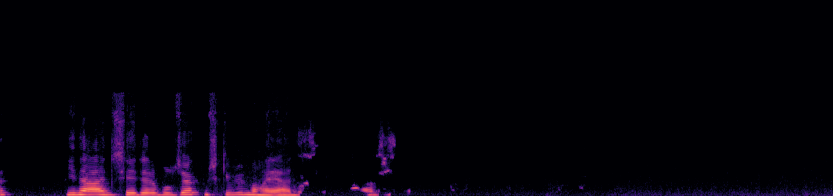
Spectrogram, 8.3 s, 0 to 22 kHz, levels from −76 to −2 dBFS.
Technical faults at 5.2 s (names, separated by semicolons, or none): background gated by the echo canceller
